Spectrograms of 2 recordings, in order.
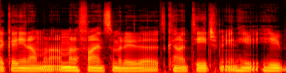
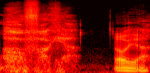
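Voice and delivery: voice choked with tears, quieter; 6 dB quieter than usual. Admitting the thought of a friend's drowning still goes through the mind, tearing up. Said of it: "I'm kinda tearing up right now".

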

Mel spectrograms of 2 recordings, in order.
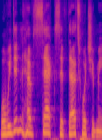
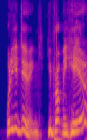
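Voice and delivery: mock upset, accusing, pitched-up tone; 6 semitones higher than usual. Recapping a scene, the speaker acts out Spike upset. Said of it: "Spike is understandably upset".

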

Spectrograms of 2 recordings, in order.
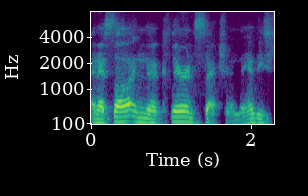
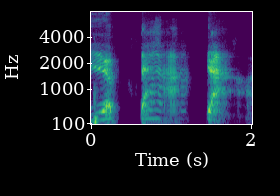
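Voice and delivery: talking while inhaling, higher; 11 semitones higher than usual. Retelling how they joked around the studio: Charlton Heston impression. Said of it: "we were just doing that around the studio".

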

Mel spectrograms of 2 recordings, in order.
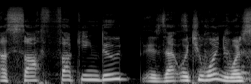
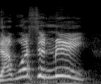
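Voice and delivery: much higher mock-defensive voice; 11 semitones higher than usual. Retelling how she snaps back after he says something, mock-defensive. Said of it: "she gets real defensive real quick".

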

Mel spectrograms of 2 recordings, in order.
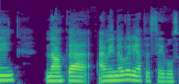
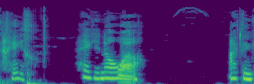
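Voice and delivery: mock woman's voice impression; 7 semitones higher than usual.

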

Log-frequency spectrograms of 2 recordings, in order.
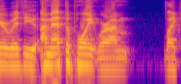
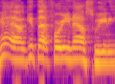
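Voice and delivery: put-on sweet, kindly, high old-lady voice; 8 semitones higher than usual. Praising the service at a dq, imitating the old lady server. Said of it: "When the old lady's like".

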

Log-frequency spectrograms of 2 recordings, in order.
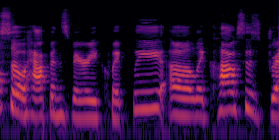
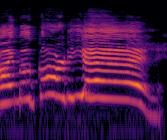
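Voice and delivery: high, slow, loud, dramatic mock belted shout. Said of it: "And then she's like".

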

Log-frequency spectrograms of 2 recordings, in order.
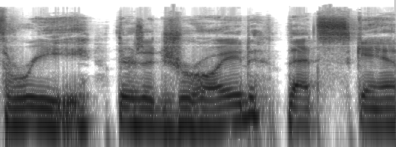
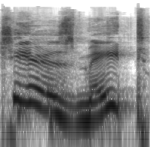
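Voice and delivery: clumsy, bad put-on British accent, pitched very high; 9 semitones higher than usual. Imitating a character's lines: bad British accent as Ahsoka. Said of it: "she doesn't have a very good British accent".

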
